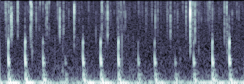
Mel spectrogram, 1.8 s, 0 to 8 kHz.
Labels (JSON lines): {"label": "biophony, knock", "recorder": "SoundTrap 300"}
